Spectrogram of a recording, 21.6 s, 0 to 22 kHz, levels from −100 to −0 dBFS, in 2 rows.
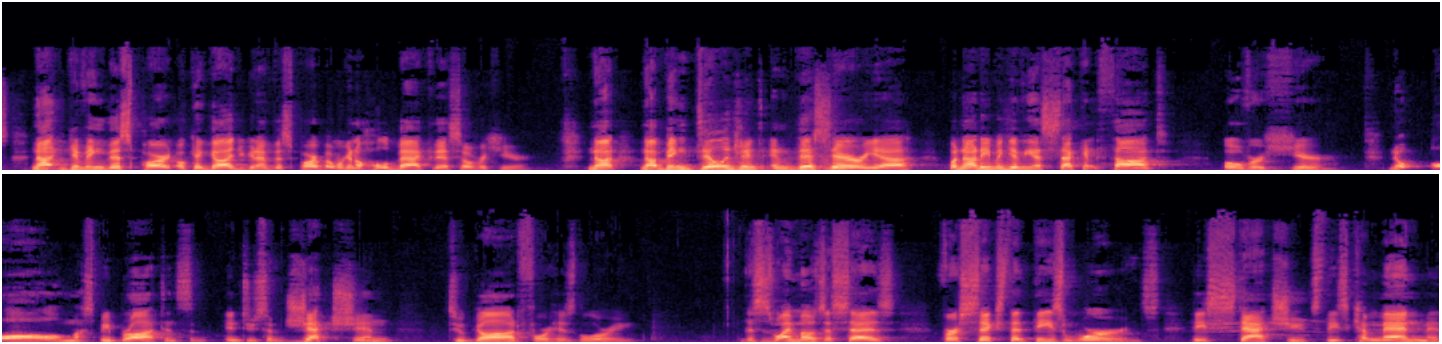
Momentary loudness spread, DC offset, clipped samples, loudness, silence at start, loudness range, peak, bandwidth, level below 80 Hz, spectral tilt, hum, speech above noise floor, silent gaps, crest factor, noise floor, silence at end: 16 LU; under 0.1%; under 0.1%; -20 LUFS; 0.25 s; 6 LU; -4 dBFS; 16.5 kHz; -78 dBFS; -3.5 dB/octave; none; 49 dB; none; 18 dB; -69 dBFS; 0 s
